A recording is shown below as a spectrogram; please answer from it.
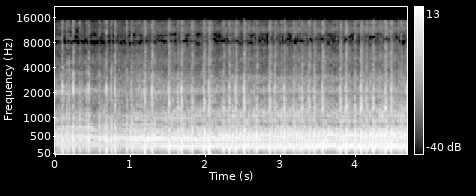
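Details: McCulloch Super Pro 125c chainsaw, fixed-jet carburetor with the mixture turned out slightly, base gasket resealed, modified new-old-stock muffler leaking pending a gasket. It holds a crisp, fast, steady two-stroke rasp, loud and raw from the exhaust but running cleanly. Normal running.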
